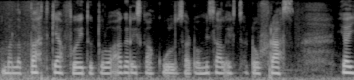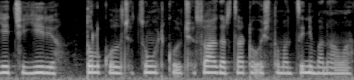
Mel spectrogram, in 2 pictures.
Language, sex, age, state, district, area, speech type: Kashmiri, female, 30-45, Jammu and Kashmir, Budgam, rural, spontaneous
